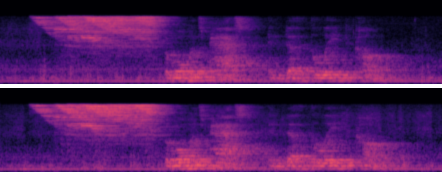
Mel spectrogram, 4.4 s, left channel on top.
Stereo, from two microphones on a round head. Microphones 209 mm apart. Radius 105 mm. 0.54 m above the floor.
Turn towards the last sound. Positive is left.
turn(degrees=35)  # may be behind; listen again after turning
